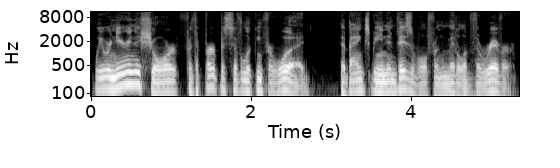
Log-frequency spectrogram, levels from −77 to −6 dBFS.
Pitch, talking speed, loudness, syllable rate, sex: 105 Hz, 245 wpm, -16 LUFS, 6.8 syllables/s, male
